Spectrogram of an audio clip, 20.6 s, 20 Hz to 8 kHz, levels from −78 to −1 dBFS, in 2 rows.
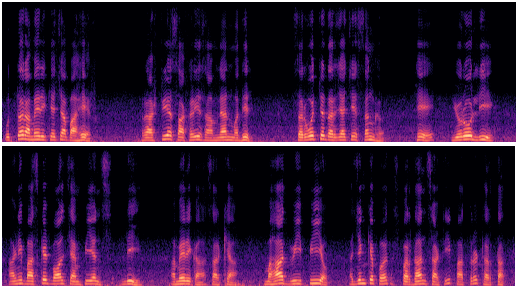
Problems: constant background noise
